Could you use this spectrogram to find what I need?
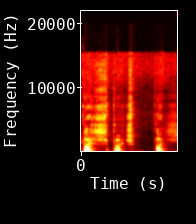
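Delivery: repeated word dying away into quiet; fading echo. Acted.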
